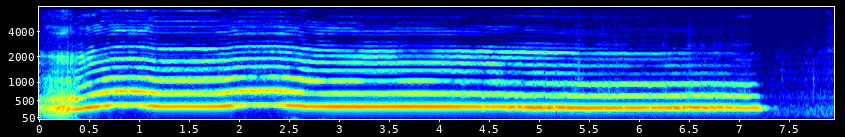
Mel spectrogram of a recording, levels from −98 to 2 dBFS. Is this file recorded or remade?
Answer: remade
